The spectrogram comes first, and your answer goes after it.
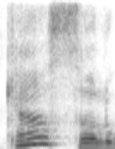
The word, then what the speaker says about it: castle: And within the word castle, we've got a silent letter.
